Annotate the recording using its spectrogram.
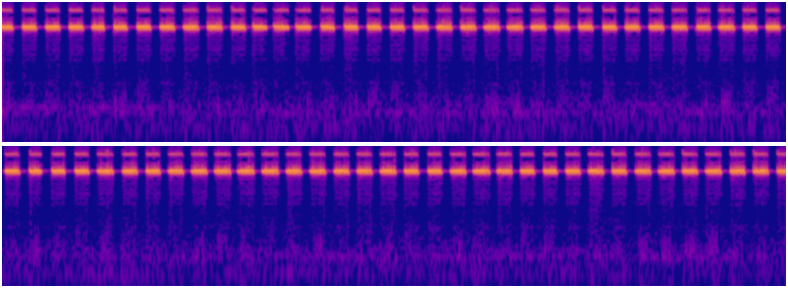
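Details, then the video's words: Two crickets chirping steadily, a clean high-pitched trill of short, evenly spaced pulses, about two per second, continuing without a break; no other sounds. "Two Crickets Chirp Sounds"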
